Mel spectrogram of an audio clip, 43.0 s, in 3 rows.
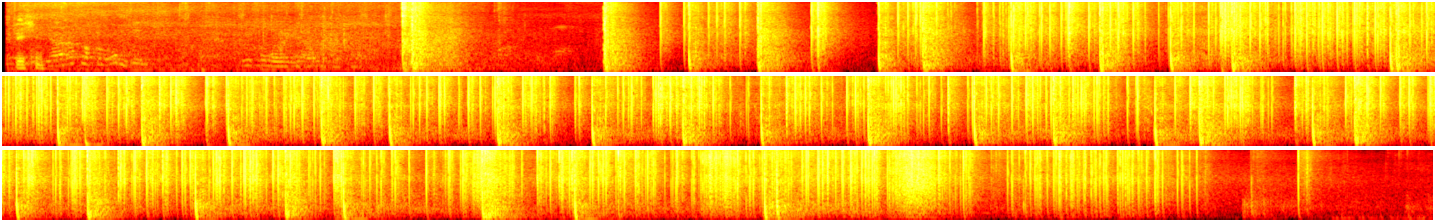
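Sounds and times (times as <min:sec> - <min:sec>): firework crackling: 0:00.1 - 0:04.9, 0:06.0 - 0:42.9
firework launch thumps and bursts: 0:03.9 - 0:04.8, 0:06.0 - 0:38.1.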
